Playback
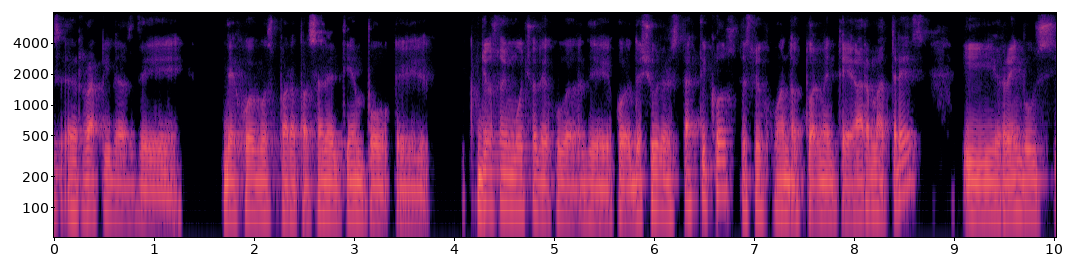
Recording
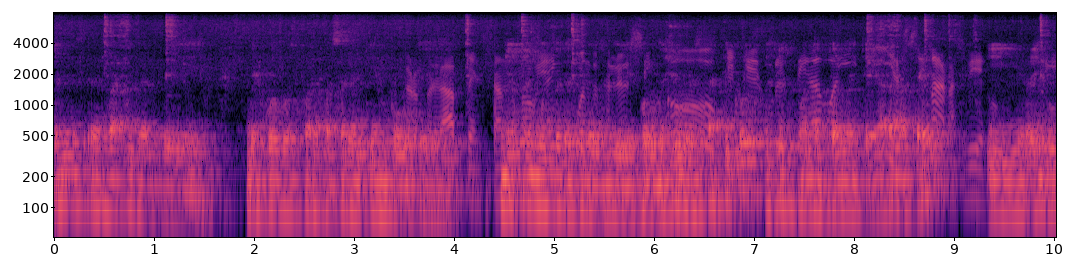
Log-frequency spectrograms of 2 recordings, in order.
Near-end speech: present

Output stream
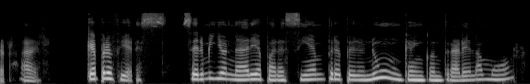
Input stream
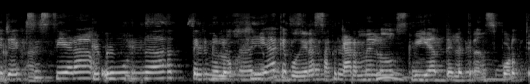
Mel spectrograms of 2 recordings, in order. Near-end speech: present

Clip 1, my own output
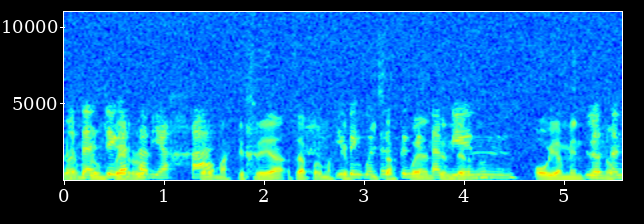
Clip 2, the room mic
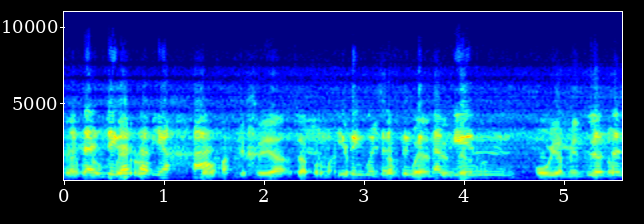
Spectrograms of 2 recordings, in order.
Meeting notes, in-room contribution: none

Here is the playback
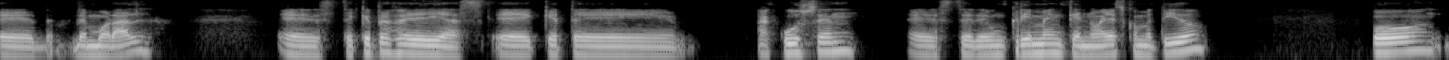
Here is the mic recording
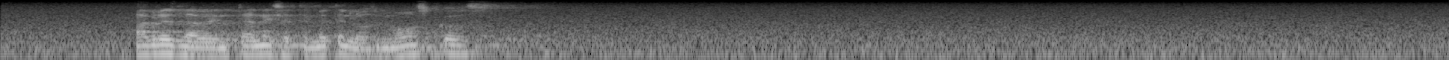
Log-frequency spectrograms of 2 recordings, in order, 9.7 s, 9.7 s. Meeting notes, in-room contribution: present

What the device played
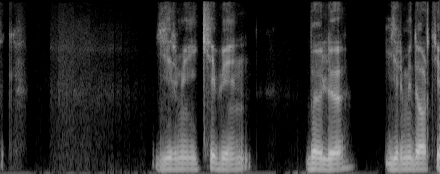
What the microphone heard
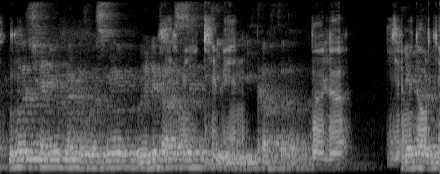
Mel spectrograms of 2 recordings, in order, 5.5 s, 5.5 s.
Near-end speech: present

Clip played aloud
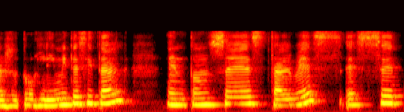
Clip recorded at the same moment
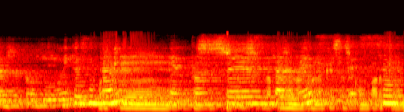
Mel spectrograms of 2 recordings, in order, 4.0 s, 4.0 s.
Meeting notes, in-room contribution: present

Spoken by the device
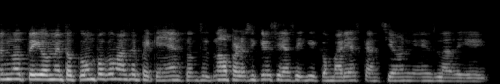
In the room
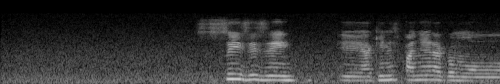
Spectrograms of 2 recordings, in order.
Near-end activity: present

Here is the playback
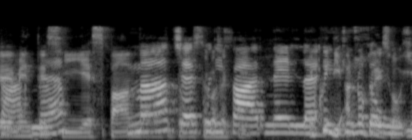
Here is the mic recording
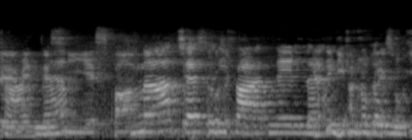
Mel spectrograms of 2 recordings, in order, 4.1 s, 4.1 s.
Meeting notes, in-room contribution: none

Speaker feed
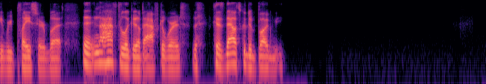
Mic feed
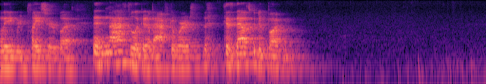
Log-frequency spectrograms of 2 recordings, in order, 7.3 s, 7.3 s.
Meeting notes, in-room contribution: none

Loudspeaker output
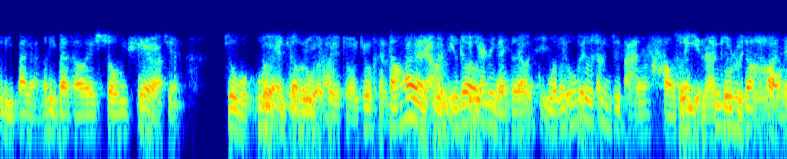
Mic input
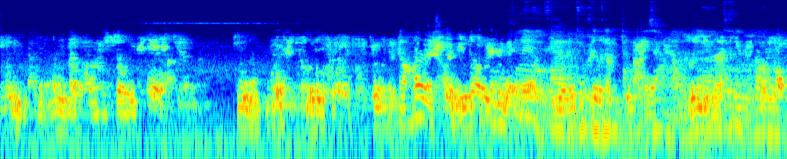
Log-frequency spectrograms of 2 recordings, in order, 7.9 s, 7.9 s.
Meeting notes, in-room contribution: present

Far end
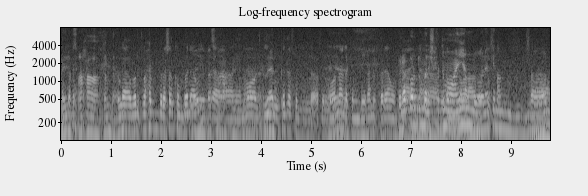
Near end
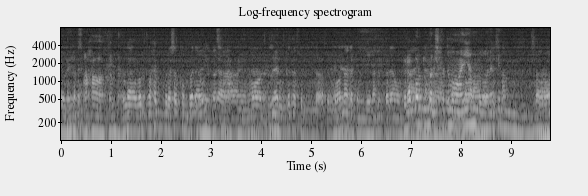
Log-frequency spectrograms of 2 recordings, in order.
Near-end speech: none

